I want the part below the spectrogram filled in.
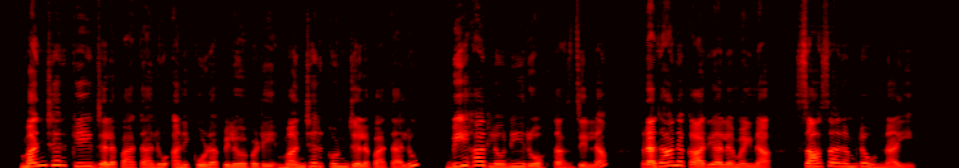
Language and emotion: Telugu, neutral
